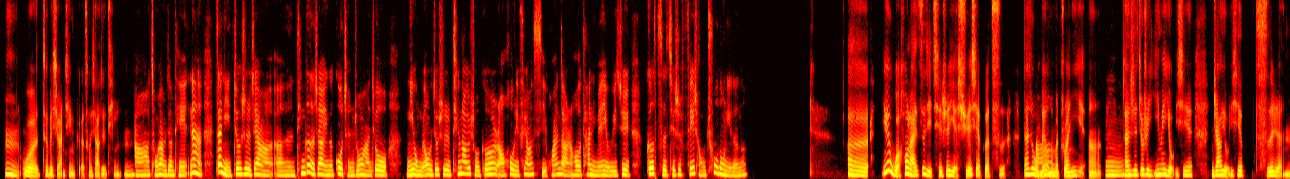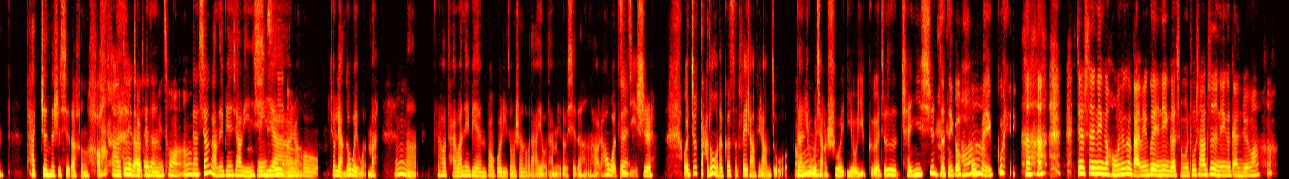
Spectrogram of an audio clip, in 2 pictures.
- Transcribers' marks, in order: chuckle; laughing while speaking: "那个红玫瑰"; laugh; chuckle; chuckle
- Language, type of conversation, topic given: Chinese, podcast, 歌词里哪一句最打动你？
